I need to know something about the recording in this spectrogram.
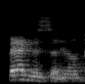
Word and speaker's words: Magnason: name because he's Icelandic Magnuson Magnuson okay emphasize the first syllable in Icelandic this dad's first name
